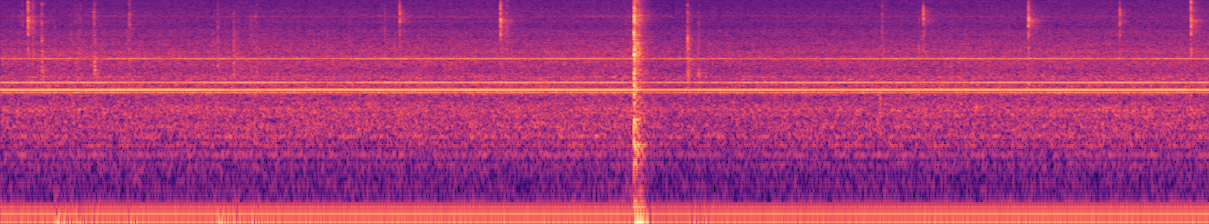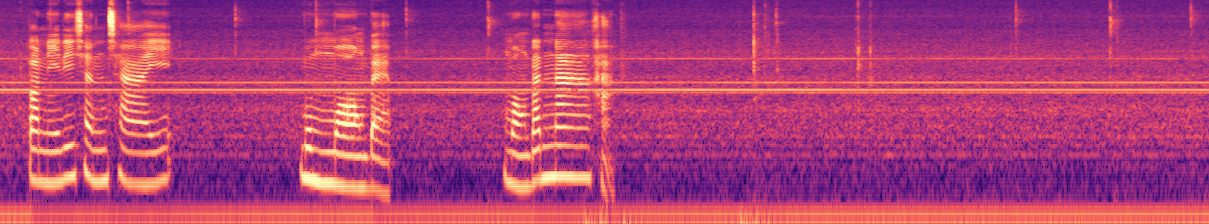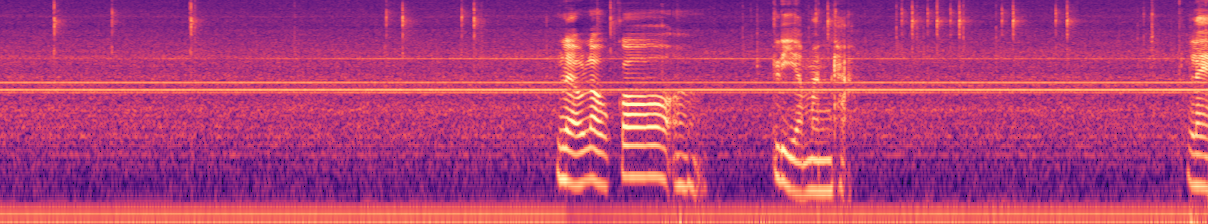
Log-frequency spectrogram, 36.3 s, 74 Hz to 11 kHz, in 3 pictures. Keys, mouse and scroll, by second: 1.8 ctrl+z, 3.3 ctrl+z, 4.3-5.3 drag, 7.1 KP_1, 9.4-10.6 drag, 11.4 click, 12.8-13.7 drag, 14.6-15.5 drag, 16.4 click, 19.1 ctrl+z, 20.6 ctrl+z, 20.9-22.1 scroll up 2, 22.4-23.5 drag, 24.2 click, 25.6-26.4 drag, 28.1 click, 30.3 click, 31.9 f, 32.5 f, 33.5 click, 33.7 click, 34.0 click, 34.5 click, 35.0 click.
